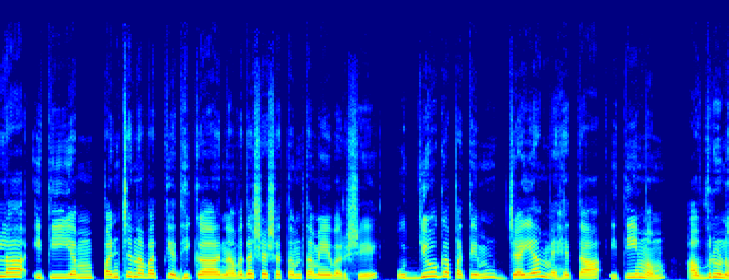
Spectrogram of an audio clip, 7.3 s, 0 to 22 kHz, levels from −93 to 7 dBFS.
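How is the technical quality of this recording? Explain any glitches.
The technical quality of this recording is sound, with no glitches to explain.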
